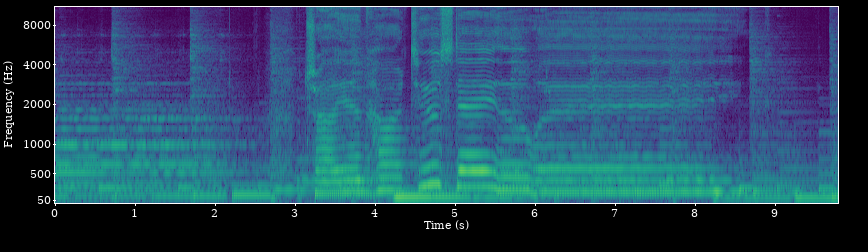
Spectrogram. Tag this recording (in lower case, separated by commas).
music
